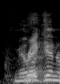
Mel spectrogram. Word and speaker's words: Milliken: Milliken rhymes with Billiken.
